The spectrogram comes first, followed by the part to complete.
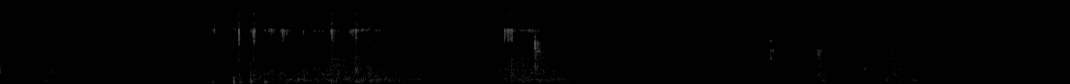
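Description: Faint clicks and rustling in a few short bursts, strongest in the first half, then several brief ticks near the end.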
